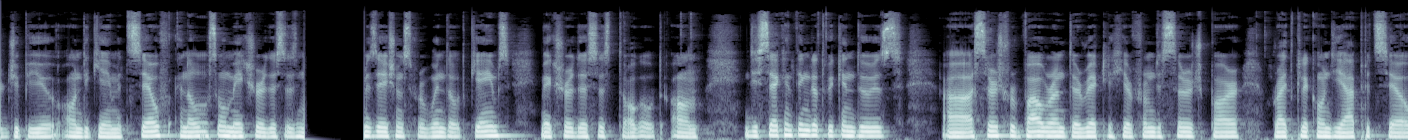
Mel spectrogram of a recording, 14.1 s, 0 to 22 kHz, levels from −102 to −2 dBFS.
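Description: A short stretch of audio with two kinds of fault. There are repeated frames at 1.99 s, where a single 20 ms frame plays three extra times for a quick stutter that adds 60 ms, and at 13.61 s, where a 40 ms block plays once more and adds 40 ms. Between 3.04 and 3.64 s there's an audio dropout to silence: about 0.6 s of silence with no room tone, likely from the input cutting out while the recorder kept writing, so whatever sounded in that gap is lost.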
